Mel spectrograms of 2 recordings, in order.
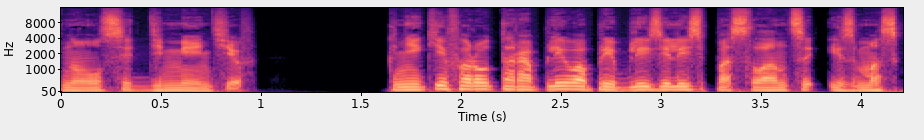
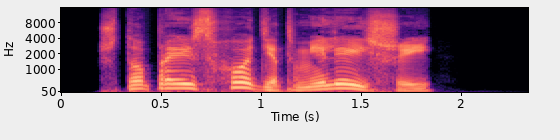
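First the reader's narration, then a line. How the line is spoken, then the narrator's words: Sharp inquiry. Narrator (Russian): резко осведомился секретарь совбеза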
